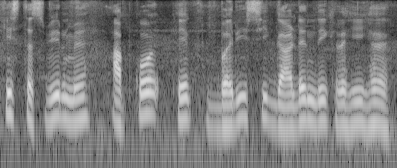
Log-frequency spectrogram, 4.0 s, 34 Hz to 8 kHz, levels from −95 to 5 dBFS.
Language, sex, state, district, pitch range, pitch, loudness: Hindi, male, Assam, Kamrup Metropolitan, 140-170 Hz, 155 Hz, -17 LUFS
